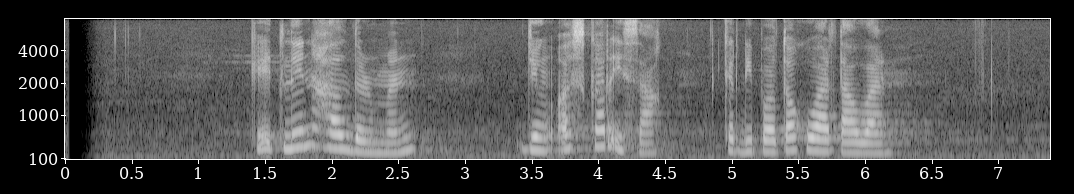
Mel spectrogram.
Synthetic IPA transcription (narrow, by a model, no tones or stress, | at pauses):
ket̪linhaldərman | d͡ʒɨŋʔɔskarisakː | ɨrdipɔt̪ɔkuwart̪awan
